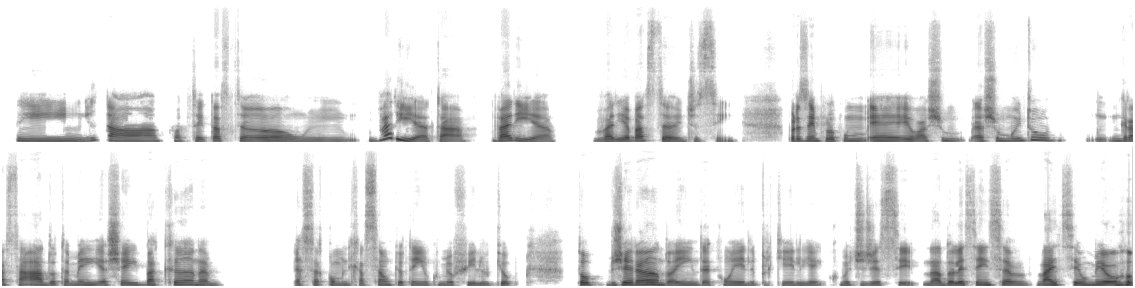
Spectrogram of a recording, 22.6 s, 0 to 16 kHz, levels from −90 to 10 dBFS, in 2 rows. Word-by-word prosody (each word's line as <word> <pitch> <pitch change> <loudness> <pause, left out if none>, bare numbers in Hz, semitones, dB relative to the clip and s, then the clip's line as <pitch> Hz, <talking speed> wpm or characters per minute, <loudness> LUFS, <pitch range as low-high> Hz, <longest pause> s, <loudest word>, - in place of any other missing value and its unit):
Sim, 195 -4 -4
exato, 200 -6 +1
aceitação 185 -2 -1
e 165 0 -11
varia, 180 - +3
tá, 155 0 0 0.2
varia, 180 -8 +3 0.3
varia 175 +3 +1
bastante, 190 -6 +1
assim. 175 +2 -13 0.5
Por 210 - +2
exemplo 195 -2 +2
com, 190 -1 -5
eh, 190 0 +3
eu 200 +1 0
acho 210 +3 -2
m 205 -2 -9
acho 195 +3 -1
muito 235 +4 -4 0.4
e 185 +3 -13
engraçado 195 -1 +2
também 190 +1 -4
e 180 - -1
achei 200 +2 0
bacana 195 -1 0 0.7
essa 180 +1 -5
comunicação 180 0 -5
que 185 - -7
eu - - -2
tenho 170 -1 -4
com 170 - -16
o - - -9
meu 160 0 -4
filho, 175 -1 -6
que 180 - -9
eu 175 - -1 0.6
tô 220 -1 +3
gerando 215 +1 +6
ainda 170 -2 -1
com 175 +2 -7
ele, 165 -1 -3
porque - - -12
ele, 85 0 -6
como 175 - -11
eu 165 - -8
te 180 +2 -4
disse, 165 - -4
na 175 0 +1
adolescência 185 +2 +2 0.2
vai 195 +2 +6
ser 200 +1 0
o - - 0
meu 185 -1 +6
185 Hz, 140 wpm, -23 LUFS, 175-200 Hz, 0.7 s, gerando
